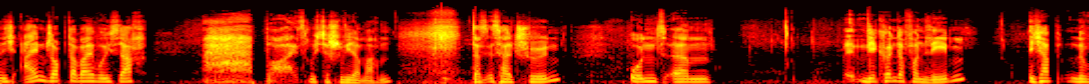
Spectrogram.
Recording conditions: outdoors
